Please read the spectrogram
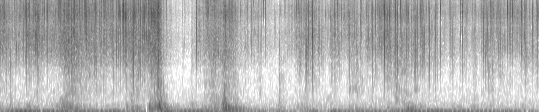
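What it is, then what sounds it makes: Cloud slime. A flat mound of fluffy white cloud slime on a wooden table is pressed and scratched with fingertips and long painted nails. The result is a dense, bright, crackling crinkle with soft low squishes underneath, quieting briefly partway through before the crackling picks back up.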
